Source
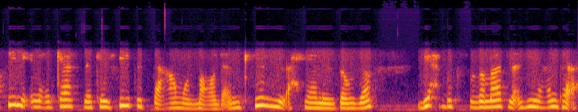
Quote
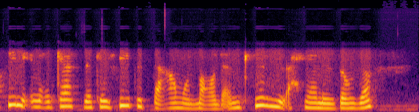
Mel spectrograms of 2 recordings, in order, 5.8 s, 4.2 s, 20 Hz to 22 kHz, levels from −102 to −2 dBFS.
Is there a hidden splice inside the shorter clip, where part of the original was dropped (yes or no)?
no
